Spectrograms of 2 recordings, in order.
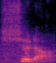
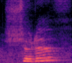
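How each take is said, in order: First: The ending is reduced to a weak vowel. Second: The word keeps its full ending sound.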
